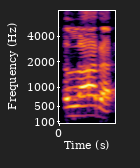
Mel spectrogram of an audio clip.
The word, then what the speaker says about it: a lot of: The v sound at the end, we don't say it. We just say alada.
